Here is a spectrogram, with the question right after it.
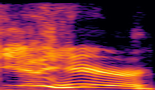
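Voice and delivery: very high-pitched, short, curt delivery. Retelling a phone call, imitating Dennis asking where they are. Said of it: "It's not how I sound".

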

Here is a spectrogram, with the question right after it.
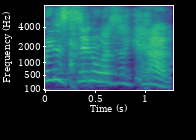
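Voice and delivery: high, slow Cockney voice breaking into laughter. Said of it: "our favorite way to fuck around is to do Derek and Clive bits".

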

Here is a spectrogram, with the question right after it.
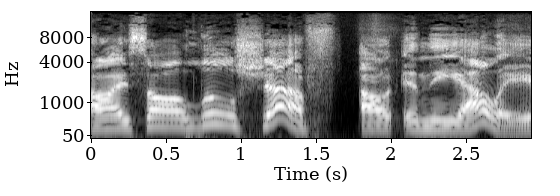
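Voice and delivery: ordinary talk, nothing marked

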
